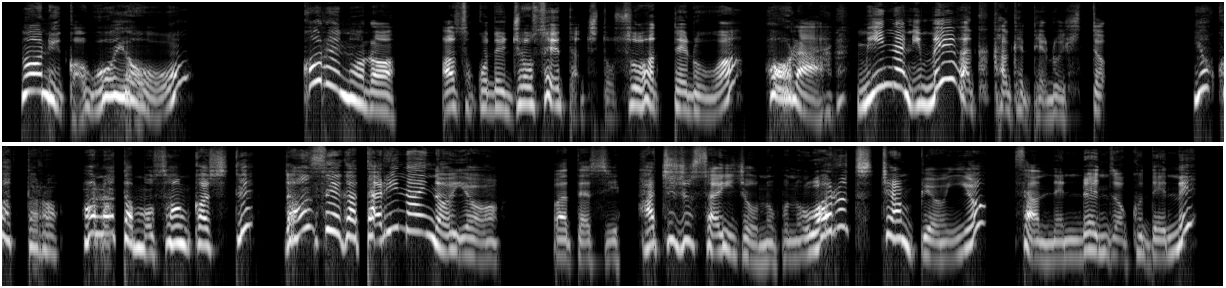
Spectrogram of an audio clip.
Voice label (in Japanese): 老人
